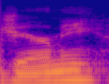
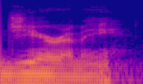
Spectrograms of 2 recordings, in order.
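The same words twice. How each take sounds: First: The name is said without an added vowel. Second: The name is said with an added vowel. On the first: "instead of saying Jeremy" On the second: "I like to throw the extra E in there"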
